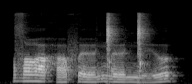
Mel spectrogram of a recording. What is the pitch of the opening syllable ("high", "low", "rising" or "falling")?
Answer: falling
